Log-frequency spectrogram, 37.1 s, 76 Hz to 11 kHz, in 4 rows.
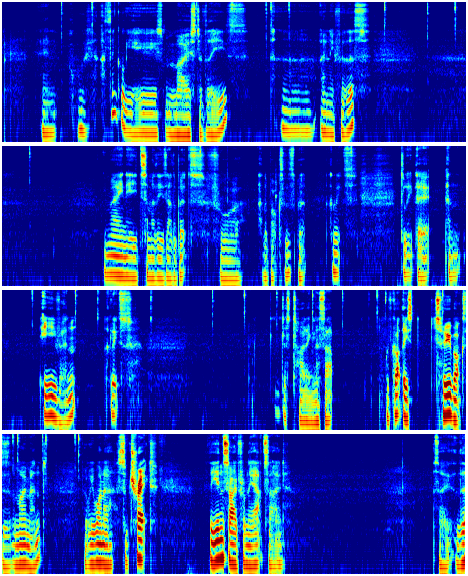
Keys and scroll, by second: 17.2 BackSpace.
